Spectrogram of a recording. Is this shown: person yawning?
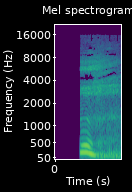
yes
